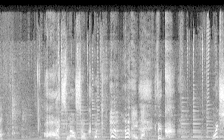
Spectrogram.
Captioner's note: laughs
